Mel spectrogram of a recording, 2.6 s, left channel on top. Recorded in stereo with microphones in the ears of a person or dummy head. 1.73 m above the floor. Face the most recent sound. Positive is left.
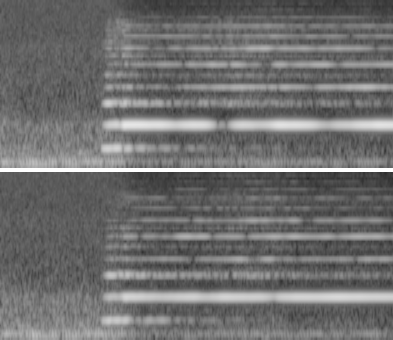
turn(degrees=25)  # may be behind; listen again after turning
